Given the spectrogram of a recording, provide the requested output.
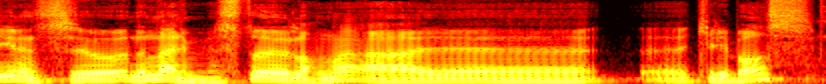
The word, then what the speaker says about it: Kiribati: Ja, det heter jo ikke Kiribati. – Nei, selv om det mange som leser vil jo anta det selvfølgelig. – Ja, det heter Kiribati. T-I uttales vanligvis ikke S.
